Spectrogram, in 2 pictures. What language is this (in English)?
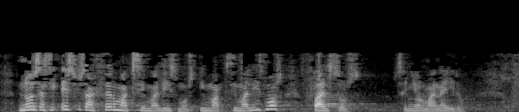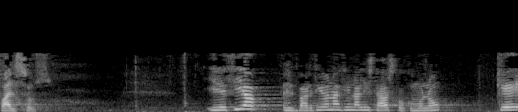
Spanish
